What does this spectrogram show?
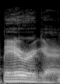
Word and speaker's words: Baragar: James on 104.3 yeah but it's baragar baragar yeah you got it cool I wasn't pronouncing it right it's okay it's it's again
